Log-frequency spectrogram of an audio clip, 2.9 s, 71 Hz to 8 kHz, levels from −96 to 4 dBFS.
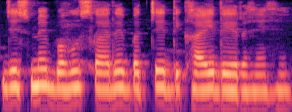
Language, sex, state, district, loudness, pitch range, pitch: Hindi, female, Uttar Pradesh, Lucknow, -15 LUFS, 180-200 Hz, 190 Hz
